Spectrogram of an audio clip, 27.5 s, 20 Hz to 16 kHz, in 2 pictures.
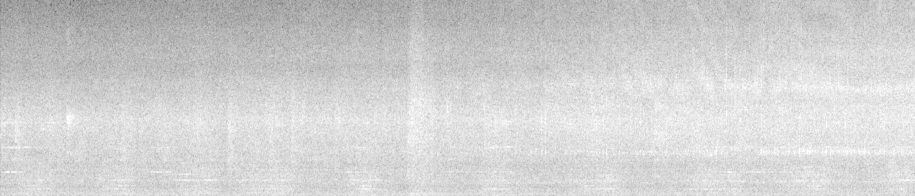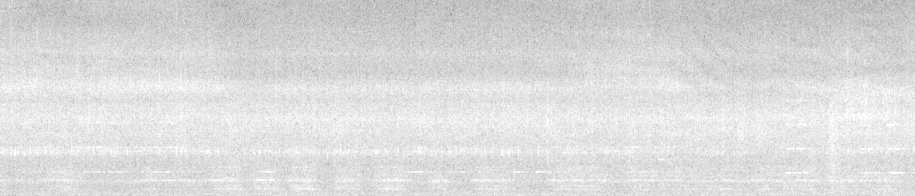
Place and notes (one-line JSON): {"title": "Cervecería Quilmes - Caminata por la Fábrica 1", "date": "2020-10-19 15:00:00", "description": "Caminando por la fábrica de cerveza Quilmes (1).", "latitude": "-34.73", "longitude": "-58.26", "altitude": "26", "timezone": "America/Argentina/Buenos_Aires"}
